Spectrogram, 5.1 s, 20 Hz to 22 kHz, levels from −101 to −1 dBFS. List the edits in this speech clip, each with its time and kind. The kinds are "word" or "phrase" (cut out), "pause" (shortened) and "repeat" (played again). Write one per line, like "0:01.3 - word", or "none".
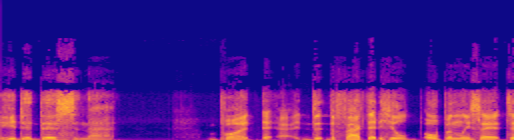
0:02.5 - pause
